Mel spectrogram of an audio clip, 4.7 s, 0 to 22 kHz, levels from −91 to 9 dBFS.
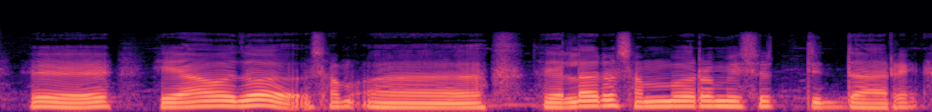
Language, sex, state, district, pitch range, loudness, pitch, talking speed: Kannada, male, Karnataka, Shimoga, 125-150 Hz, -13 LUFS, 135 Hz, 105 wpm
